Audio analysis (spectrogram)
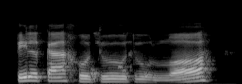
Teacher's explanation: Tilka hududullah dal domah wawu sukun mat tabi'i panjang 2 harokat. Allahnya dibaca tebal karena harokat di depannya domah. Lam fathah berdiri mat tabi'i panjang 2 harokat.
